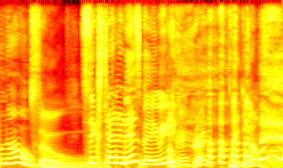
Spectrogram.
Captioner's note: laughs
